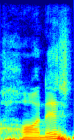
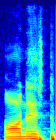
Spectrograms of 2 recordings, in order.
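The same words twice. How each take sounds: First: हॉनेस्ट with a spoken h at the start; wrong pronunciation. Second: ऑनेस्ट with a silent h, starting on the open o; correct pronunciation. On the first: Teacher showing the class the wrong way, h sounded. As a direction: say हॉनेस्ट with a breathy h before the o. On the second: Teacher giving the class the right reading, silent h. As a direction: say ऑनेस्ट straight from the vowel, no h. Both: Shown as a demonstration. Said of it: "इसे हॉनेस्ट नहीं पढ़ेंगे".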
